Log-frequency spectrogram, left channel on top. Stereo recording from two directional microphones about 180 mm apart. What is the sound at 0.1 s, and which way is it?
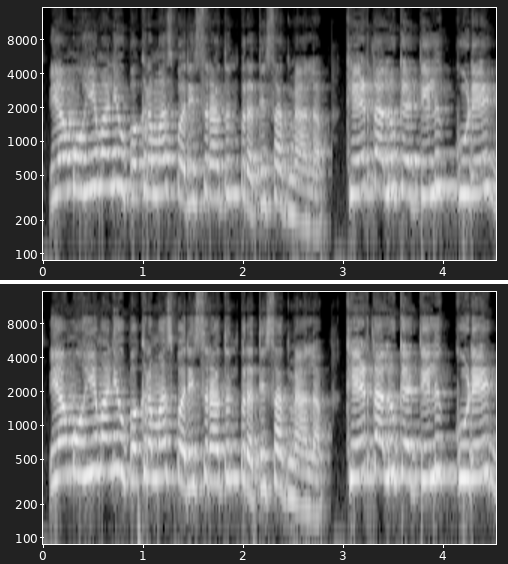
A woman's voice, 20° right (ahead or behind).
